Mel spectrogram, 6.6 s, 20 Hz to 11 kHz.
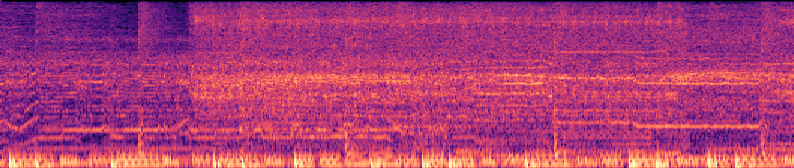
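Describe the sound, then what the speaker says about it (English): A RIDGID 18V OCTANE SDS-Plus rotary hammer drills into concrete, giving a loud, continuous, close-up whine and hammering rattle with no break. "it's still going through like nothing. No issues at all trying to get through that concrete"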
